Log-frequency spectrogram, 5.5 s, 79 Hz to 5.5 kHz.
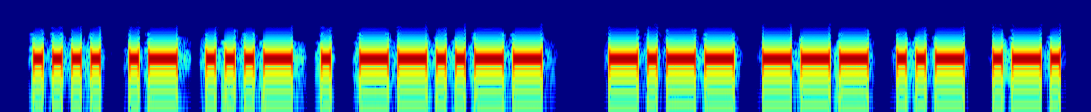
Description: Morse code, heard as a keyed tone, about 25 wpm, 600 Hz. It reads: HAVE, YOUR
